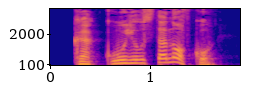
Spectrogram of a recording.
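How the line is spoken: Indignant exclamation. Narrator (Russian): возмущенно воскликнула Евгения

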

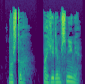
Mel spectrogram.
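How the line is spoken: Barely audible whisper. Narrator (Russian): раздался ее едва слышный шепот

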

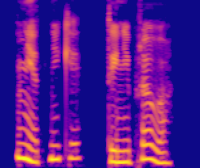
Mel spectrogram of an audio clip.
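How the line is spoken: Calm objection. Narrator (Russian): спокойно возразила Искра

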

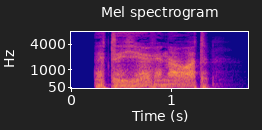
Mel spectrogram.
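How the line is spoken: Whisper. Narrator (Russian): прошептал он

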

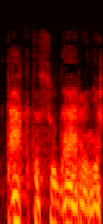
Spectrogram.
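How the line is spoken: Whisper. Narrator (Russian): шептал он

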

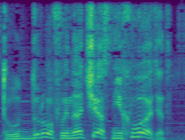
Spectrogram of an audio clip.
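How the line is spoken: Angry agreement. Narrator (Russian): зло поддержал Гонду Лузга

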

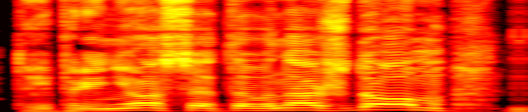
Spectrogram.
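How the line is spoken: Screamed. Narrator (Russian): завопила она

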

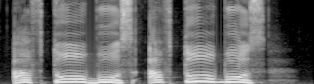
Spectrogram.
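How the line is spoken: Students shouting. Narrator (Russian): Закричали ученики

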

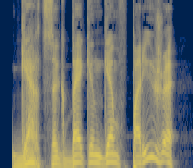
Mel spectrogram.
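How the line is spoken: Exclaiming. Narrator (Russian): воскликнул король

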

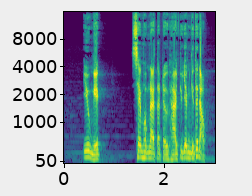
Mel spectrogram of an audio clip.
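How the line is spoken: Loud shout. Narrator (Vietnamese): Hắn miệng quát lớn

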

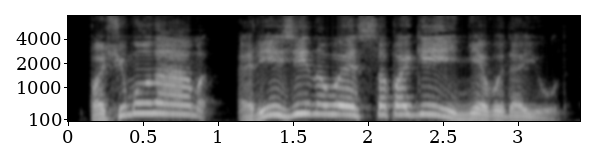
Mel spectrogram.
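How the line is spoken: Sudden shout. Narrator (Russian): вдруг крикнул Ибрагим

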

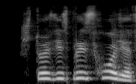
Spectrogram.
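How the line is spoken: Angry exhale. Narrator (Russian): зло выдохнул Типолье

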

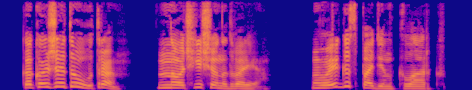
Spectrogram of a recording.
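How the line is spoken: Cheerful reply. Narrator (Russian): бодро ответил незнакомец

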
